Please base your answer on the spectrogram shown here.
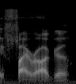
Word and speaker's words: Firaga: I mean, looking at how it's spelled, you might go Firaga, but I think it rolls off the tongue when you, in the context of the other modes, Fire, Fyra, Fyraga, that sequentially, to me, it makes more sense.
